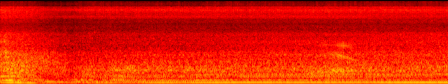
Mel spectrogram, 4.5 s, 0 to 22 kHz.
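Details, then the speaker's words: Mk1 Ford Capri 2.0 Pinto engine, first start after restoration with fuel poured into the carb: steady, even idle with a smooth low hum and no knocks, misses or rattles; running clean and healthy. "that, ladies and gentlemen, is why I love Pintos. Listen to that. Absolutely beautiful."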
